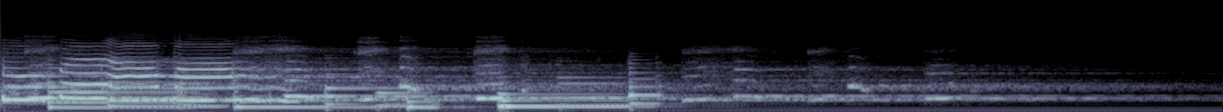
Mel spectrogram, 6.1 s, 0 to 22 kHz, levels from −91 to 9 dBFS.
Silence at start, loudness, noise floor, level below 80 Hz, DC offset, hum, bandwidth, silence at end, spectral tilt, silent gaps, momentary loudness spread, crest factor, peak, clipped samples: 0 s; -20 LUFS; -56 dBFS; -62 dBFS; under 0.1%; none; 4.8 kHz; 0.75 s; -10.5 dB/octave; none; 18 LU; 18 dB; -4 dBFS; under 0.1%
